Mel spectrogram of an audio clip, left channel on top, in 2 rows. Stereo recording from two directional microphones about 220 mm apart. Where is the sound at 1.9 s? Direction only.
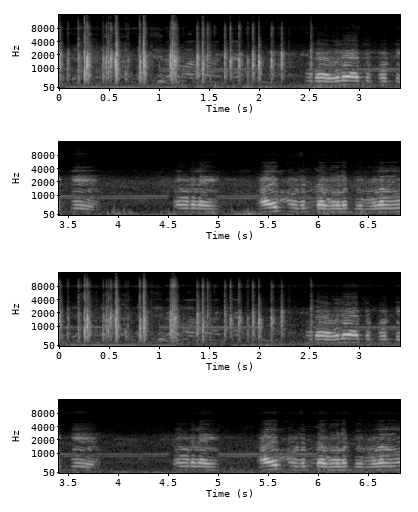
20° right (ahead or behind).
